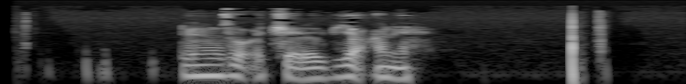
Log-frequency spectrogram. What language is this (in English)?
Dagbani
